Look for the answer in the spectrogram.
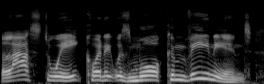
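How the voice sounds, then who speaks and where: A man's voice: sits high, sing-song, measured pace, no room sound, studio quality. A man with an English accent chatting casually to listeners as a podcast host.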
